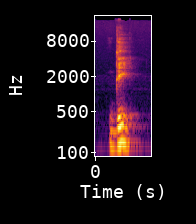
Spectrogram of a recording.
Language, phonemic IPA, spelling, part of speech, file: Dutch, /di/, di-, prefix, Nl-di-.ogg
- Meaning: meaning two, twice, or double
